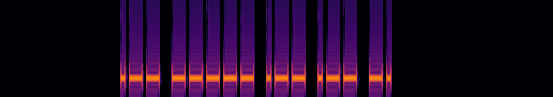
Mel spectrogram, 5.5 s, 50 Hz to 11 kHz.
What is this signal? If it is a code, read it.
Morse code, heard as a keyed tone, about 28 wpm, 700 Hz. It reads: W0WWN
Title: USA Call Signs - 5 Characters - Repeated 3x - 28wpm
